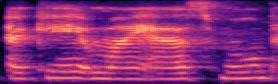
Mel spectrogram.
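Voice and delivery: ordinary talk, nothing marked

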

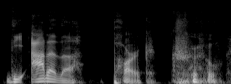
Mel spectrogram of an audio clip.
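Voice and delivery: name said again through a laugh; slow repeat with a laugh inside. Real, not acted. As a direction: chuckle mid-phrase, slowly.

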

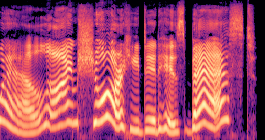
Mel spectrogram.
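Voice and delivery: lightly voiced tender mother; kind Mama. A narrator's reading. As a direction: reassure gently as Mama. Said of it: "said Mama".

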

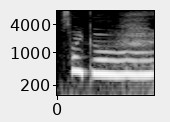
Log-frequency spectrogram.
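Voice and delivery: shrieked high Psycho; sudden high squeak; squeaky high voice. Pretend. Names the movie villain.

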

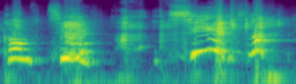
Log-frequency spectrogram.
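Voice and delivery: high loud urging; urgent high shout. Real, not acted. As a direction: push her to go on. Drängt die Freundin. (drängend rufen)

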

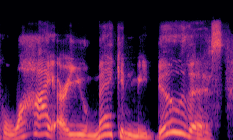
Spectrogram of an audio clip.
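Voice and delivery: drawn-out, high-pitched protest; exasperated. Retold or imitated. Voice actor complaining about being made to repeat lines, exasperated.

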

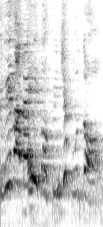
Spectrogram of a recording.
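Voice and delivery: high, hammed-up defiant cry; going off. Woman retelling going off on a homeless man, defiant yell. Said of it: "Oh, I went off on him".

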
